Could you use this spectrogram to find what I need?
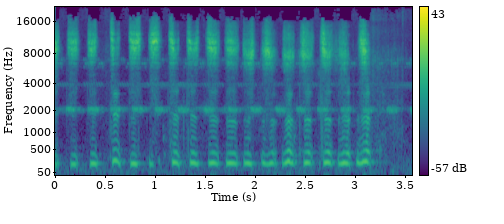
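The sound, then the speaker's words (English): A human voice imitates cricket chirping at a quick pace, with about fourteen rapid, evenly spaced chirps, each a short voiced burst with a hissy edge, steady in loudness. “I think if I try it faster, it'll sound more like the crickets.”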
